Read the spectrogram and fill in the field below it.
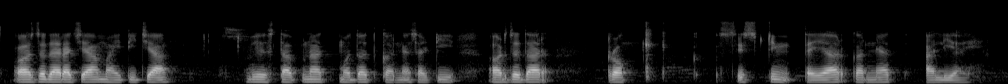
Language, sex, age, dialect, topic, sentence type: Marathi, male, 25-30, Varhadi, banking, statement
